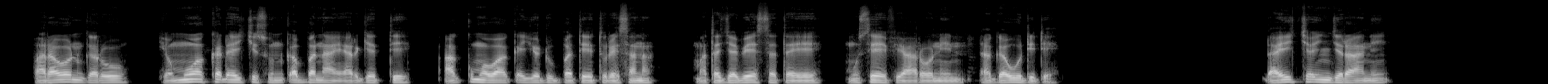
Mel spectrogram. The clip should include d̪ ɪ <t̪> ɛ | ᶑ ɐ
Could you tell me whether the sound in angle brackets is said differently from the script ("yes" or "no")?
yes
